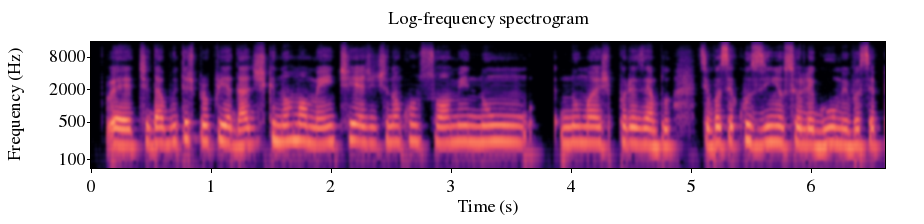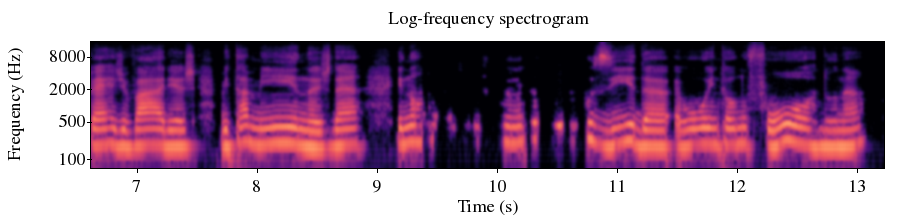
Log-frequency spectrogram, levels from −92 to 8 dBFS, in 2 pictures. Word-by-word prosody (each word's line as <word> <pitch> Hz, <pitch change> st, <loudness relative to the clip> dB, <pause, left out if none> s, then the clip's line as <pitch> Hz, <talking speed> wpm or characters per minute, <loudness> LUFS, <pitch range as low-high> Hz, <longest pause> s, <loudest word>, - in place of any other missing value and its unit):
eh, 185 Hz, -1 st, +7 dB
te 195 Hz, +4 st, -4 dB
dá 205 Hz, -1 st, +3 dB
muitas 220 Hz, +5 st, 0 dB
propriedades 210 Hz, -4 st, +1 dB
que 235 Hz, -, 0 dB
normalmente 220 Hz, 0 st, +1 dB
a 215 Hz, -, +2 dB
gente 205 Hz, 0 st, -5 dB
não 215 Hz, 0 st, -2 dB
consome 220 Hz, -1 st, -2 dB
em 215 Hz, 0 st, -1 dB
um 220 Hz, -1 st, +1 dB, 0.3 s
em 205 Hz, +1 st, -1 dB
umas, 210 Hz, -1 st, 0 dB
por 210 Hz, -, -3 dB
exemplo, 190 Hz, -2 st, +1 dB, 0.2 s
se -, -, +1 dB
você 205 Hz, 0 st, +4 dB
cozinha 215 Hz, 0 st, +1 dB
o -, -, -4 dB
seu 205 Hz, +1 st, +2 dB
legume 190 Hz, +1 st, +1 dB
você 185 Hz, +1 st, 0 dB
perde 185 Hz, 0 st, -1 dB
várias 180 Hz, -1 st, +1 dB, 0.2 s
vitaminas, 195 Hz, -2 st, +1 dB
né, 190 Hz, +1 st, -1 dB, 0.3 s
e 195 Hz, -, +1 dB
normalmente 220 Hz, +2 st, -3 dB, 0.3 s
a -, -, -15 dB
gente 370 Hz, -, -28 dB
come 210 Hz, -1 st, -3 dB
muita 220 Hz, +4 st, -4 dB
coisa 440 Hz, 0 st, -3 dB
cozida 185 Hz, -5 st, +1 dB
ou 190 Hz, +2 st, 0 dB
então 195 Hz, -1 st, -2 dB
no 200 Hz, +1 st, -4 dB
forno, 180 Hz, -1 st, +2 dB
né. 185 Hz, +5 st, -1 dB
205 Hz, 185 wpm, -24 LUFS, 185-220 Hz, 0.3 s, eh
